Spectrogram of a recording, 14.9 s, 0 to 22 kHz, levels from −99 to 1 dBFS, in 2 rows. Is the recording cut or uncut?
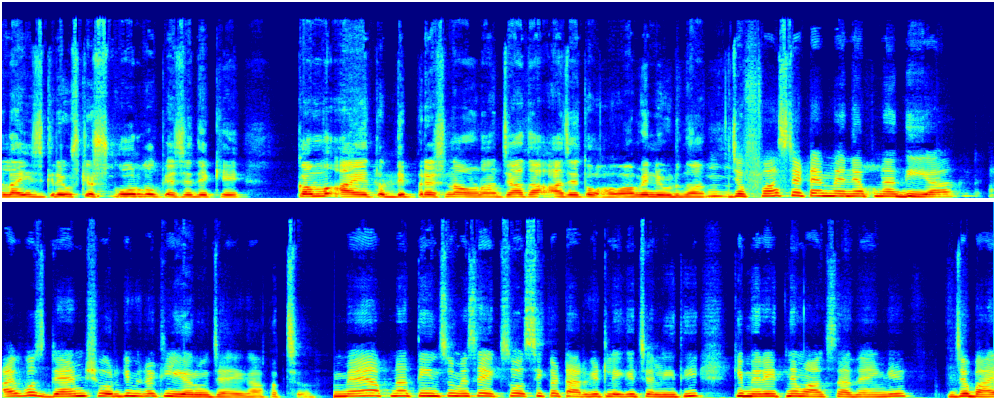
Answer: cut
